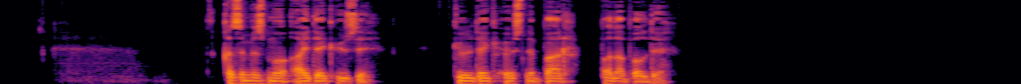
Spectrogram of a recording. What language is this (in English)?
Uyghur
